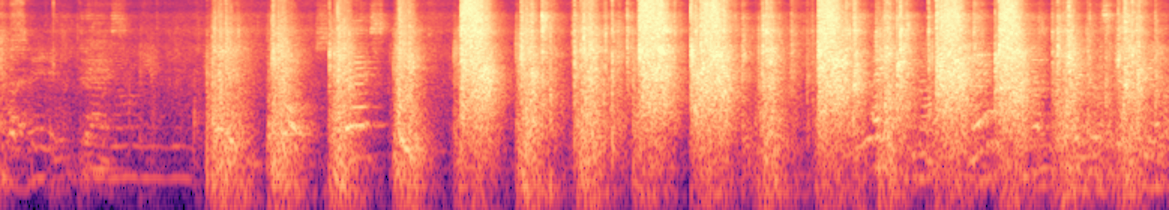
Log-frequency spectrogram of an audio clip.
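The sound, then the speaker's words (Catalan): A group claps hands in a steady, loud rhythm, roughly two sharp claps per second for several seconds, after a brief stretch of faint voices. “Educadores i pedagogs, picant de mans, parem.”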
